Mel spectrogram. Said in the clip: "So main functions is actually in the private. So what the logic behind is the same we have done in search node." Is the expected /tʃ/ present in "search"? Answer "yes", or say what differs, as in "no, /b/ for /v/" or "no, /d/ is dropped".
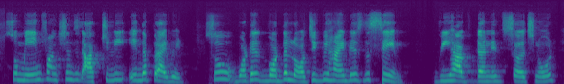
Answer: yes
